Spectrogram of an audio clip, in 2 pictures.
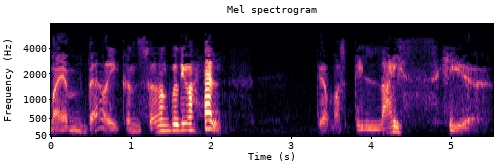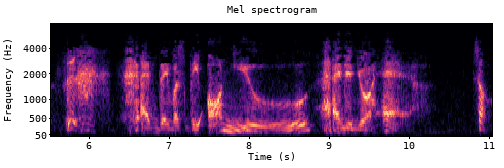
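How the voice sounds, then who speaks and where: On a dull, hissy old radio recording, a cruel interrogator and collaborator. His low voice swings widely in pitch. He is pompous and menacing, drawing out his words with theatrical relish. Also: heavily acted. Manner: imperious, menacing, deliberate theatrical phrasing. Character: cruel, pompous male French collaborator interrogator, sadistic and sneering. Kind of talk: 1970s radio drama acting.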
